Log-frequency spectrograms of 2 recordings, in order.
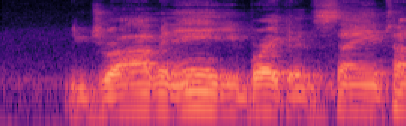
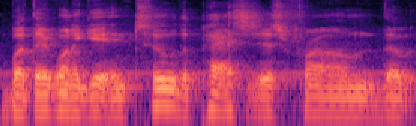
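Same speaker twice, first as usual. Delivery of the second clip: usual speaking voice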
